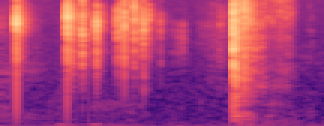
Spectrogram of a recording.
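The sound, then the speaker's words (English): Dice clatter and tumble across a hard surface in a quick burst of sharp clicks, pause briefly, then land with one more bright rattle that fades out. No one speaks. The dice are rolled on a RuneQuest table. “I'm going to roll on my favourite uh, RuneQuest table and award them with a chaotic feature.”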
